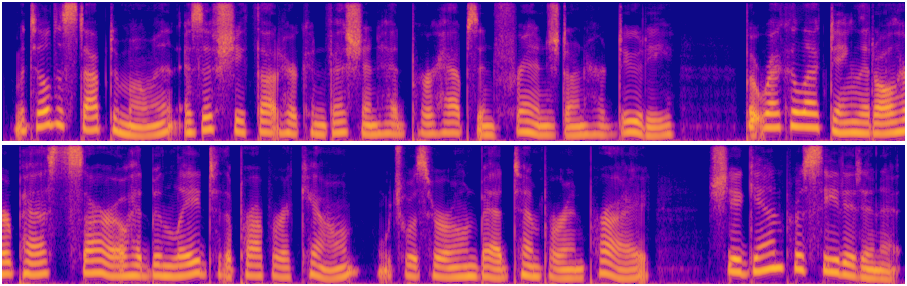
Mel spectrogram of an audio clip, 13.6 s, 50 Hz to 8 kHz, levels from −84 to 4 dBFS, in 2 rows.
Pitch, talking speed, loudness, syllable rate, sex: 180 Hz, 190 wpm, -18 LUFS, 5.2 syllables/s, female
